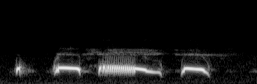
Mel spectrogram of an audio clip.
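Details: Spotted dove used as a lure to attract rival birds: a brief opening note, then three low mellow coos, the middle one longest and slightly rough, each ending in a downward slur.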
